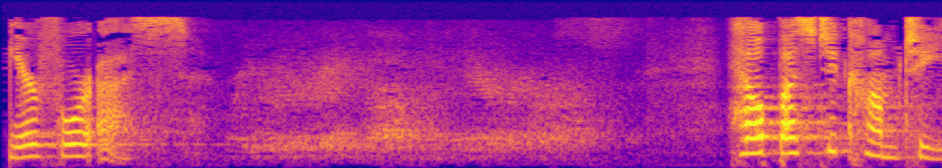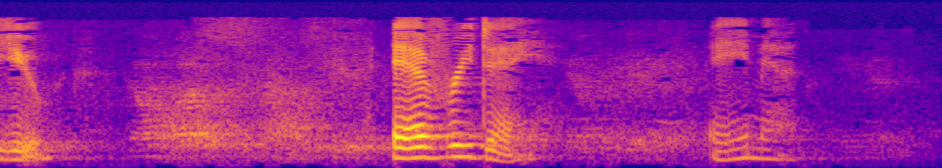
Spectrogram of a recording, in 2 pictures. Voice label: kids message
